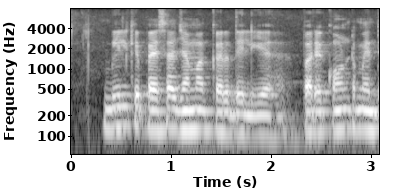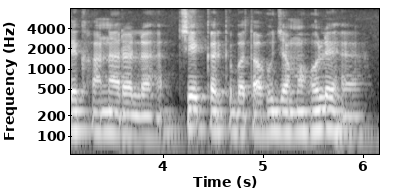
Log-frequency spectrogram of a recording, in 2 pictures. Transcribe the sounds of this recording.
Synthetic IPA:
biːlkepɛːsad͡ʒɐmakɐɾd̪elieɦɛːpɐɾekaːʊ̃ɳʈmẽd̪eːkʰaːnaɾɛɦlaɦɛːt͡ʃeːkːɐɾkebɐt̪aːɦud͡ʒɐmaɦoːleɦɛː

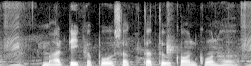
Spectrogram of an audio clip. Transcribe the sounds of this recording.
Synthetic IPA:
maːʈikapoːsək̚t̪ɐt̪ʋkɔːnkoːnɦɛː

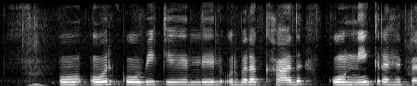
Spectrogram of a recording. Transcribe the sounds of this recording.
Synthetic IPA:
oːɾkoːbikeleːlʊ̰ɾbəɾəkʰːaːd̪ | konɪkɾəɦt̪a

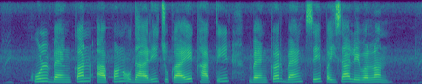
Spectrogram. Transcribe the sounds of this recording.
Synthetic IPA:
kʊlbɛ̃ːŋkənaːpənʊ̰d̪ʱaːɾit͡ʃʊkaːekʰaːt̪iːɾbɛ̃ːŋkəɾbɛ̃ːŋksepəɪsaleːʋələn

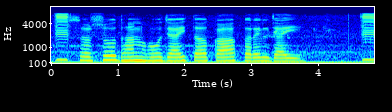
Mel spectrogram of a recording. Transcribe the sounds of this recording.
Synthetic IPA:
səɾsod̪ʱənɦod͡ʒait̪əkakəɾeld͡ʒai

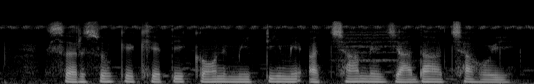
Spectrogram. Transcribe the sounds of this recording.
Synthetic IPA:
səɾsõkekʰeːt̪ikɔːnmiːʈimẽʔətːʃʰamẽzjaːd̪aɐtːʃʰaɦoːiː

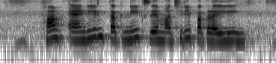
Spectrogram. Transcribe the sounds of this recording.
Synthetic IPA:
hɐmɛ̃ːŋɡlɪ̃ŋɡ̚t̪ɐkniːksemɐt͡ʃʰɽipɐkɽaːiliː

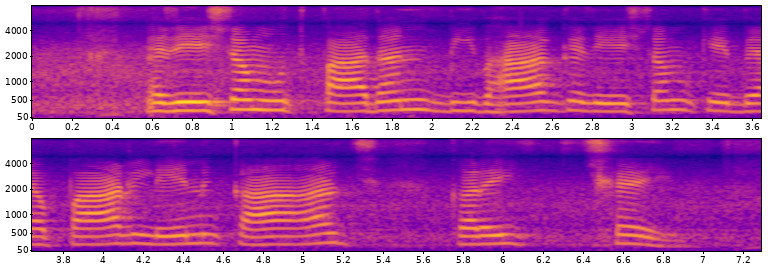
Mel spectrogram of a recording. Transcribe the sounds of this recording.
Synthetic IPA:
ɾeʃəmʊt̪paːd̪ənbibʱaɡɾeʃəmkebjəpaɾlenkaəɾd͡ʒ | kəɾɛ | t͡ʃʰɛ

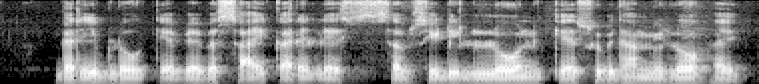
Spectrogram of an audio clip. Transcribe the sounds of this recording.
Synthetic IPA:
ɡəɾiːbloːɡkeʋjəwəsaːjkəɾelesəbsiɖiloːnkesʊbɪd̪ʱamɪloɦəj

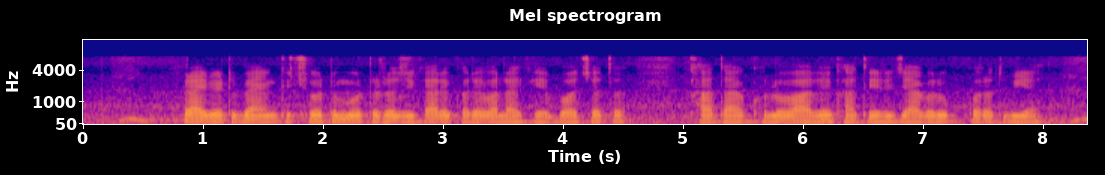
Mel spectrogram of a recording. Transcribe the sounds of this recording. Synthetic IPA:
pɾaːɪʋeːʈbɛ̃ːŋkt͡ʃʰoːʈmoːʈəɾəzɪkaːɾkəɾeʋaːlakʰebɔːt͡ʃət̪ | kʰaːt̪akʰʊloaːʋekʰaːt̪iɾd͡ʒaːɡɾukpəɾət̪bʱɪjaː

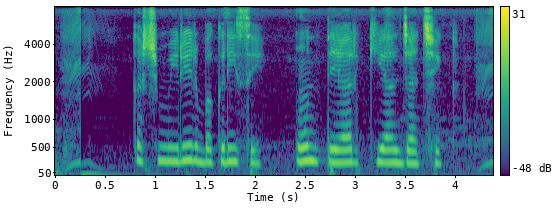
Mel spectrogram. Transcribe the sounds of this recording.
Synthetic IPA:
kəʃmiːɾiɾbəkɾise | oːnt̪ɐjaːɾkijald͡ʒaːt͡ʃʰɪk

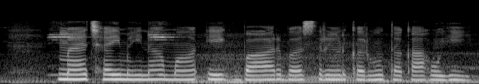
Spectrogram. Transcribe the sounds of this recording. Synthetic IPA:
mɛ̃t͡ʃʰəiməɦinamãeːk̚baːɾbəsɾɪ̃ɽkəɾũt̪əkaɦoːɦiː

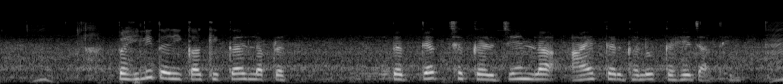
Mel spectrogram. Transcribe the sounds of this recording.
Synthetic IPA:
pəɦɪlit̪əɾiːkakekəɾlap | pɾət̪jək̚t͡ʃʰəkəɾd͡ʒeːnlaaːjkəɾɡʱəlokəɦed͡ʒaːt̪ʰe

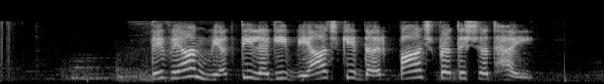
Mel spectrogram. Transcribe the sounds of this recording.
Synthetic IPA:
d̪ɪʋjaːnʋjɐkt̪ilɐɡiʋjaːd͡ʒked̪ɐɾpãːt͡ʃpɾɐt̪ɪʃət̪hɐiː

